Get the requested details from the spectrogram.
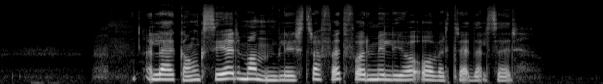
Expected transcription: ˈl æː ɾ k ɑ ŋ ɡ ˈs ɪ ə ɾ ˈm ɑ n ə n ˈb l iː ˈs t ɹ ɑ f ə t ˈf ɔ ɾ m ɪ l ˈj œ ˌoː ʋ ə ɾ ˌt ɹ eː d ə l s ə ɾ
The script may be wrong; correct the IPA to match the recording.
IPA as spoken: ˈl æː k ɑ ŋ ɡ ˈs ɪ ə ɾ ˈm ɑ n ə n ˈb l iː ˈs t ɹ ɑ f ə t ˈf ɔ ɾ m ɪ l ˈj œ ˌoː ʋ ə ɾ ˌt ɹ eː d ə l s ə ɾ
